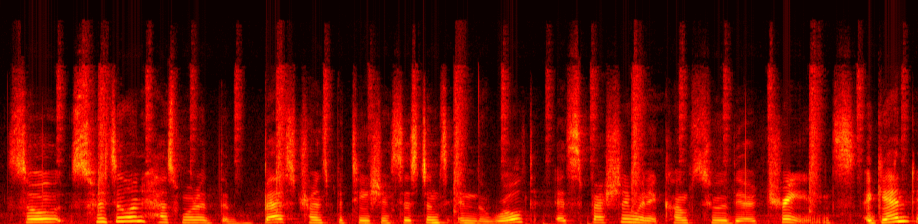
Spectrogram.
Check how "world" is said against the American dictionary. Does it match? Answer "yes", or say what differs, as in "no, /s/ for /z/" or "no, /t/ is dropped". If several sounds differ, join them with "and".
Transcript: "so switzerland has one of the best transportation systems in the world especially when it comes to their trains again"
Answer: yes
